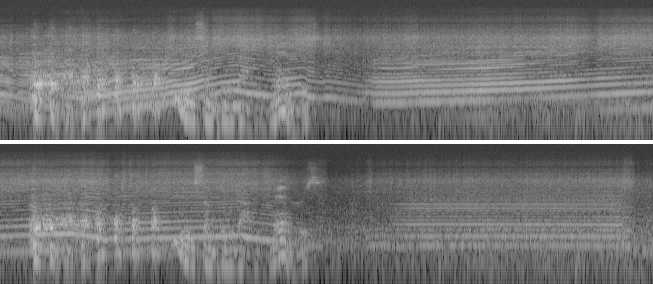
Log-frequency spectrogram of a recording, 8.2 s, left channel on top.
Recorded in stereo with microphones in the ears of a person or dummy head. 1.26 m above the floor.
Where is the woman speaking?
45° right (ahead or behind), 6.5 m.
